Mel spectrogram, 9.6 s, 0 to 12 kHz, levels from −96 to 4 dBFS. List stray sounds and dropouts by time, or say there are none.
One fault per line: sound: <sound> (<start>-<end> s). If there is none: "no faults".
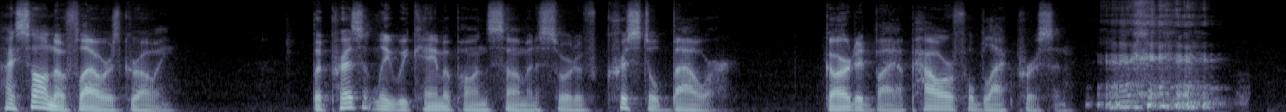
sound: laugh (8.1-9.4 s)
